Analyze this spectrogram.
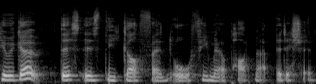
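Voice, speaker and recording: The woman's medium-pitched voice is somewhat breathy, with a dark, mellow tone. Her intonation stays fairly even. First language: not English. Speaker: knitting YouTuber. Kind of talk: casual vlog talk about gift knitting patterns.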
